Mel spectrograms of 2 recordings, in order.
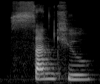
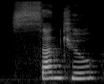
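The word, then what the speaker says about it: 3Q: 자 요거를 어떻게 읽냐 원래는 3과 9를 산지라고 읽지만이 여기에서 지어는 정말 구를 쓰고 싶어서 쓴게 아니라 와 비슷하게 생긴 숫자 아아 그래서 9를 쓴 거예요 그래서 우리 큐라고 읽어 주면 돼요 싼큐 산큐 땡큐와 비슷하게 고마워라는 중국어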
